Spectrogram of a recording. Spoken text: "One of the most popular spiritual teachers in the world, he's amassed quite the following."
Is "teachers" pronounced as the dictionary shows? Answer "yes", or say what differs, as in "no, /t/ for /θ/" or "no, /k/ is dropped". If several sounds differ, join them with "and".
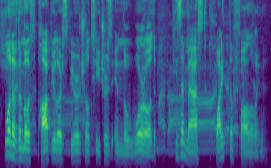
yes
